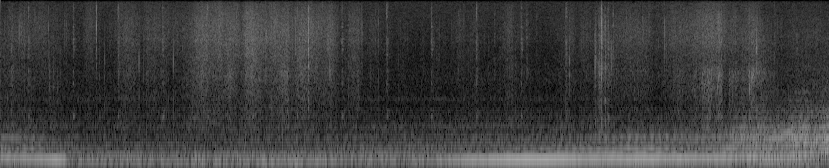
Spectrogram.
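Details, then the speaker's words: Maserati GranTurismo with ruined, vandalised exhaust: deep, loud drone holding at steady throttle and climbing with revs, described as unbearable and audible kilometres away; straight-pipe exhaust booming. "Aika eläimellistä menua on kyllä täytyy sanoa. Kuuluu luultavasti viiden kilsan päähän tämä vingutus tuonne."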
